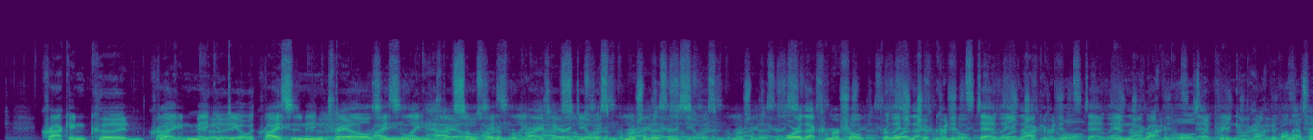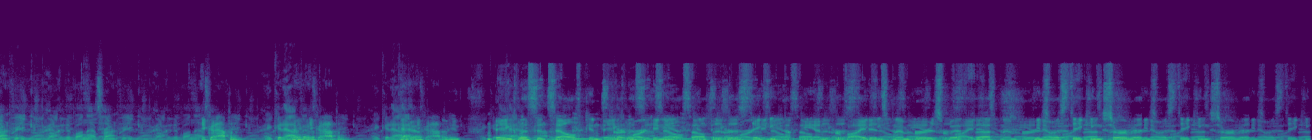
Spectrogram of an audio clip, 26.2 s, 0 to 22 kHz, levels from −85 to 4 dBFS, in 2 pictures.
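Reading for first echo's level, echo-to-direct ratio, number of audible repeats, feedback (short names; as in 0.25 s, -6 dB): -5.5 dB, -4.0 dB, 6, 53%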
